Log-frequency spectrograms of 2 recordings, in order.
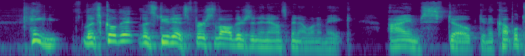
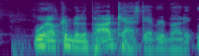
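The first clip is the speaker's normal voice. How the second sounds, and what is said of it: Deliberately deep voice. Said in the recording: “Ooh, that's a deep voice that's coming out at you now. ... I don't know if that's soothing. That wasn't very soothing at all.”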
